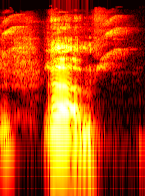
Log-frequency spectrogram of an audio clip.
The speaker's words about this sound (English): Why is every animal wanting to make noise right now? I was going to say, what is that making noise? That's a guinea pig, yeah?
